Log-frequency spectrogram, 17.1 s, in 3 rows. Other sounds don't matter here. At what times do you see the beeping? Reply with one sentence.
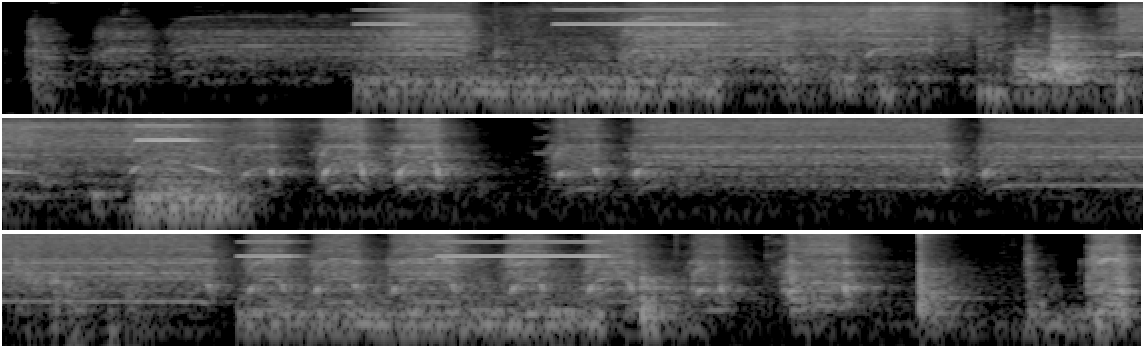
The beeping can be heard from 1.8 to 3.6 s, from 6.3 to 7.0 s and from 12.6 to 14.4 s.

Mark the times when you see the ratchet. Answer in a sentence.
You can't hear the ratchet here.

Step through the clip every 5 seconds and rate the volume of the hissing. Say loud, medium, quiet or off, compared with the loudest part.
loud, loud, off, off.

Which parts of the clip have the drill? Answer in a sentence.
The drill can be heard from 0.0 to 17.0 s.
